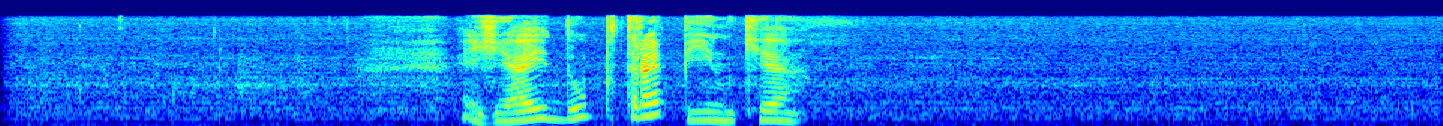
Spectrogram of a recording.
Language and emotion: Russian, positive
